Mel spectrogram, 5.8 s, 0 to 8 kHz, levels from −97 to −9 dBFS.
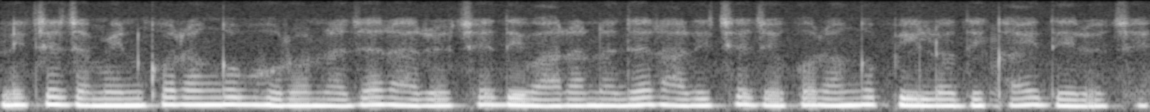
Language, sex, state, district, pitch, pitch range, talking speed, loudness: Rajasthani, female, Rajasthan, Nagaur, 180 Hz, 175-195 Hz, 220 wpm, -11 LUFS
